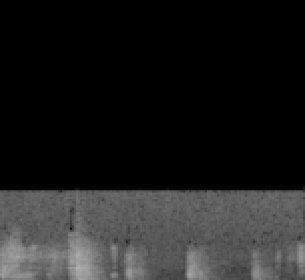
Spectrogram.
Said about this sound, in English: Let me shut this door.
